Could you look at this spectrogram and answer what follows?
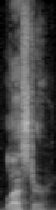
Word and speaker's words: Leicester: back so uh so if they finish like Lester that's how you say it yeah Lester Lester Leicester list okay all right I'm gonna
